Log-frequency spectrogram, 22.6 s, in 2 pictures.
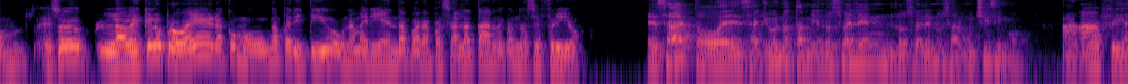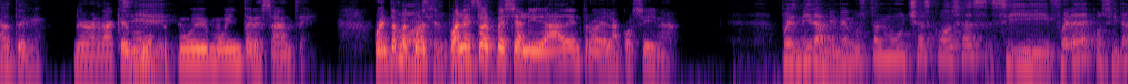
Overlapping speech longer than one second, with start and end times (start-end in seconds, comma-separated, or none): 15.1-16.4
